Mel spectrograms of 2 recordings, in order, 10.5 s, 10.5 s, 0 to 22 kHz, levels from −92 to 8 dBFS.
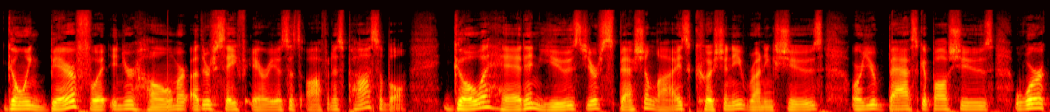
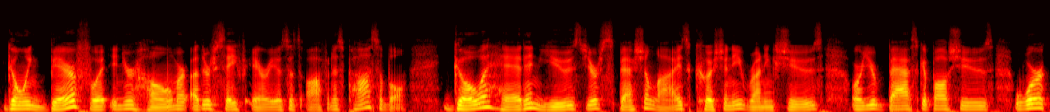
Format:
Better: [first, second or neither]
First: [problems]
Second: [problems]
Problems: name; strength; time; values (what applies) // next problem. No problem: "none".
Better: first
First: none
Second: muffled; very; fading above 1.5 kHz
